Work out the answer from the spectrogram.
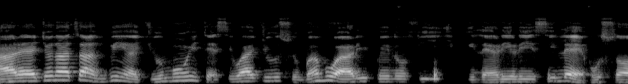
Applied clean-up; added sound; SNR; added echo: neural mask model Resemble Enhance denoiser.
